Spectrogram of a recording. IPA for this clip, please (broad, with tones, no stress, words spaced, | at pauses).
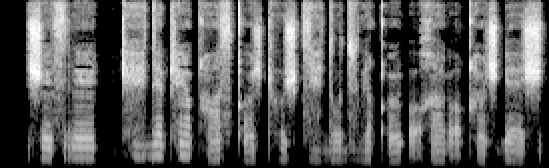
ʃɛ̃˨˦srɛ̃˧ | ʈʰɛ̤˦dɛ˦ʈʰɛ̃˦ qʰa˨˦sqʼã˨ʃʈʰʊ˧ʃt͡sɛ̤˧ do˧d͡zṳ˧j qʼũ˨˦ʔɔ̰˨χa˦ ɽɔ̰˦qʰɛ̃˧ʃ ɠɛ˦˨ʃ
